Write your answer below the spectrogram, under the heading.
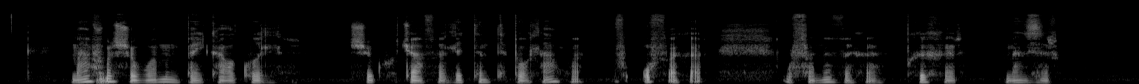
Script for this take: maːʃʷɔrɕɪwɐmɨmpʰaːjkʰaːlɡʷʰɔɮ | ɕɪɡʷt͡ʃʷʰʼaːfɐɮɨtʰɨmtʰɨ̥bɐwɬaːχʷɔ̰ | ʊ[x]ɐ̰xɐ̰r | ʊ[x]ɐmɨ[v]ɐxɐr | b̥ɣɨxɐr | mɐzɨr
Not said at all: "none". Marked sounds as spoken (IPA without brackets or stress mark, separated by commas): f, f, v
